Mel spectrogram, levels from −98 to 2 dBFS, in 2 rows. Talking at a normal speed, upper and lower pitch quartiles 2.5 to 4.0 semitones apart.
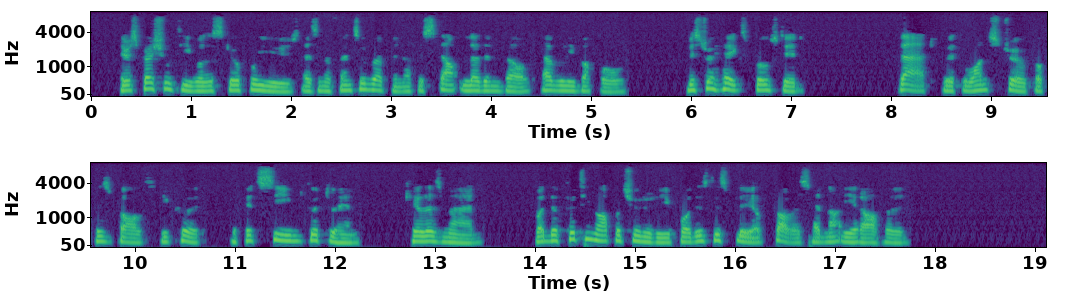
Yes: average, 160 wpm; average, 3.7 semitones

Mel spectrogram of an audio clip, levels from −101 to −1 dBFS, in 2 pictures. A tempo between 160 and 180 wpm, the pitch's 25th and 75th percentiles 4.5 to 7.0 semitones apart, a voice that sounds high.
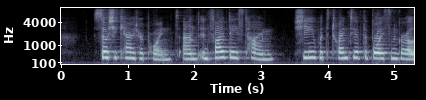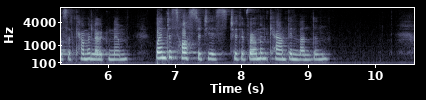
No: average, 165 wpm; average, 3.3 semitones; very high, 255 Hz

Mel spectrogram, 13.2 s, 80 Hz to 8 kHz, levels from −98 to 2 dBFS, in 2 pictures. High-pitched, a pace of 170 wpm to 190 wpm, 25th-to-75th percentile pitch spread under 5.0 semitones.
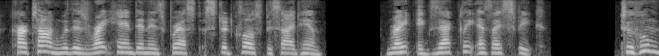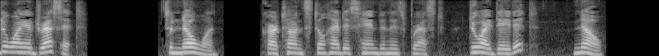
Yes: high, 210 Hz; average, 180 wpm; average, 2.8 semitones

